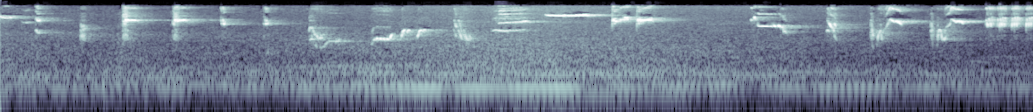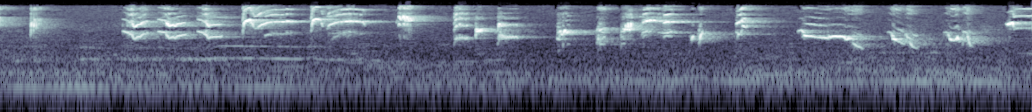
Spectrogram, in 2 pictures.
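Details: Lively chestnut-capped thrush song used to train cage birds, in 'gacor ngeplong' style: a dense, continuous medley of sharp chips, high thin whistles and quick slurred notes, barely pausing throughout.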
